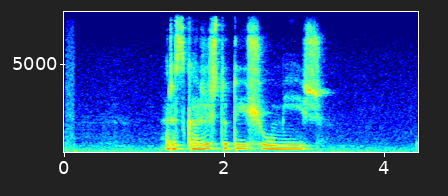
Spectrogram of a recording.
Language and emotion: Russian, neutral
